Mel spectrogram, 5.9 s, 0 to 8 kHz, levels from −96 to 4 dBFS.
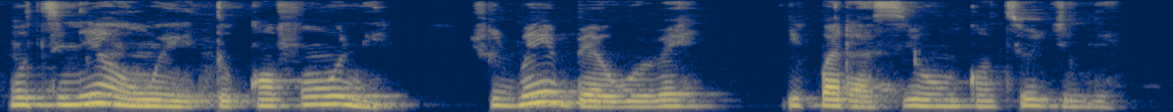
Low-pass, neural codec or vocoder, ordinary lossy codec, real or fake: none; none; none; real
